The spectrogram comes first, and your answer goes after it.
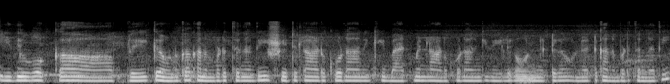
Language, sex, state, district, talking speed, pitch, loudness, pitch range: Telugu, female, Andhra Pradesh, Guntur, 125 wpm, 175 Hz, -16 LUFS, 170-185 Hz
